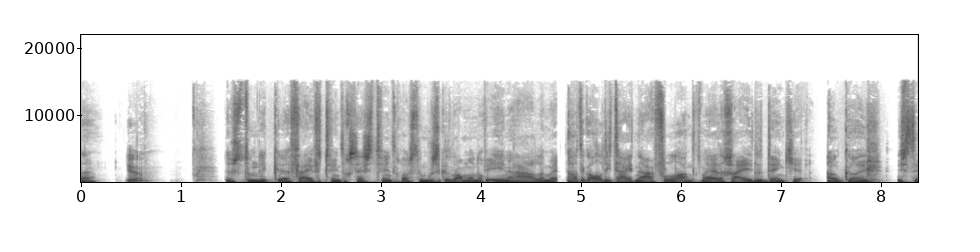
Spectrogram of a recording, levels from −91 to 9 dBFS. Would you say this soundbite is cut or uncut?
cut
